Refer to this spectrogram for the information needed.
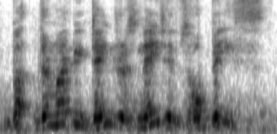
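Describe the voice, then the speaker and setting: A proud, gallant young gentleman sailor with formal, condescending manners, acted by a man reading aloud. The storybook figure sounds set back from the mic in an echoey room. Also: high voice, expressive, normal speed, faint music behind, pitched above the performer's own voice. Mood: protesting. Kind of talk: audiobook character voice. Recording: roomy, noisy, distant microphone.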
